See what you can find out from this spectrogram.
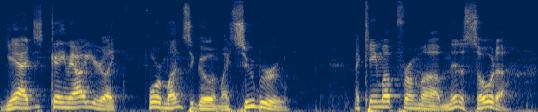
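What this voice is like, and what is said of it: Put-on Wisconsin accent. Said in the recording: “Can you give me a Wisconsin accent? ... give me a Wisconsin accent.”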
